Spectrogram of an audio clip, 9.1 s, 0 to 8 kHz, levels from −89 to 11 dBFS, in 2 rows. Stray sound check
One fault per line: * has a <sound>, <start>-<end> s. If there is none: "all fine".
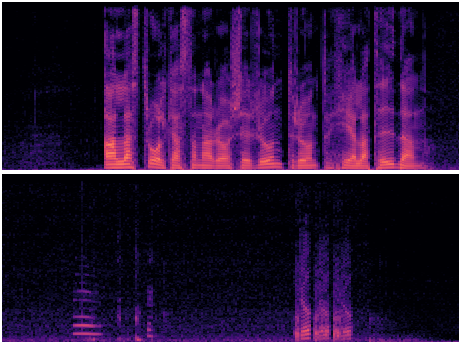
* has a laugh, 5.3-6.2 s
* has a laugh, 7.5-8.1 s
